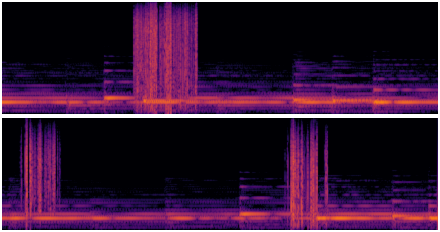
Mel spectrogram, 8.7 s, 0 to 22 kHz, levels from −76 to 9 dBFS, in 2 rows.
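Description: Scratchy, rustling bursts break over the music at 1.32–1.96 s, 4.55–4.96 s and 7.20–7.63 s, about 5 dB louder than the music in the first and last and roughly as loud as it in the second; this cable scratch noise likely comes from a worn cable or connector flexing.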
